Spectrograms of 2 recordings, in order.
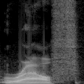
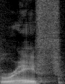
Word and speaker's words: Ralph: We got Ralph and his fines of which there are many. He is fine. Mhm. I know it's Rafe. Stupid name. I'm just calling it. Yeah, that's how you pronounce it.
